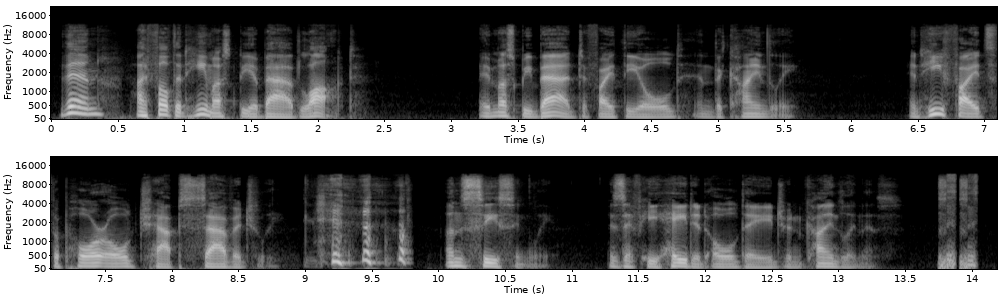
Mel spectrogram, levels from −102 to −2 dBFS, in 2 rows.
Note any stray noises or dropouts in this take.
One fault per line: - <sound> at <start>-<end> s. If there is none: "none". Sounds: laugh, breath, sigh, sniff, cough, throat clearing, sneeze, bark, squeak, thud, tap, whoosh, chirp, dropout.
- laugh at 9.0-9.8 s
- laugh at 13.7-14.0 s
